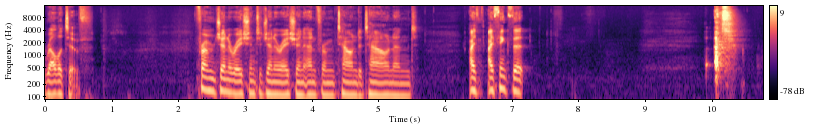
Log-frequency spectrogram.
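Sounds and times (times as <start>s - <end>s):
speech: 0.0s - 0.8s, 2.3s - 5.6s, 6.4s - 7.3s
person sneezing: 9.9s - 10.6s.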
